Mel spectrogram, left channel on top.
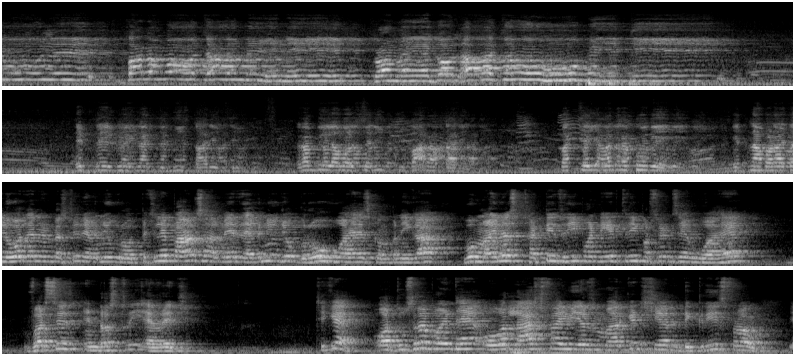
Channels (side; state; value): both; different; correlation -0.01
